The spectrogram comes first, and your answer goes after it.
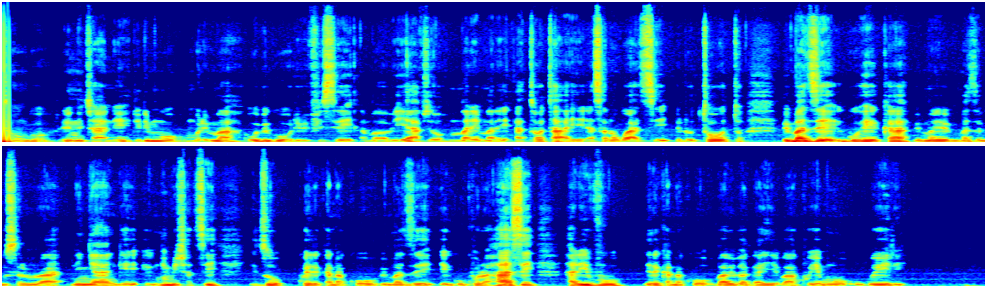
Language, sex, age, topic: Rundi, male, 25-35, agriculture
